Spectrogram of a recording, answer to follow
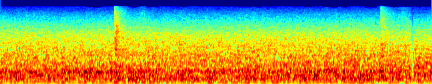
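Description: Steady room noise, an even fan-like hiss, with two faint ticks, one about half a second in and one near the end.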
